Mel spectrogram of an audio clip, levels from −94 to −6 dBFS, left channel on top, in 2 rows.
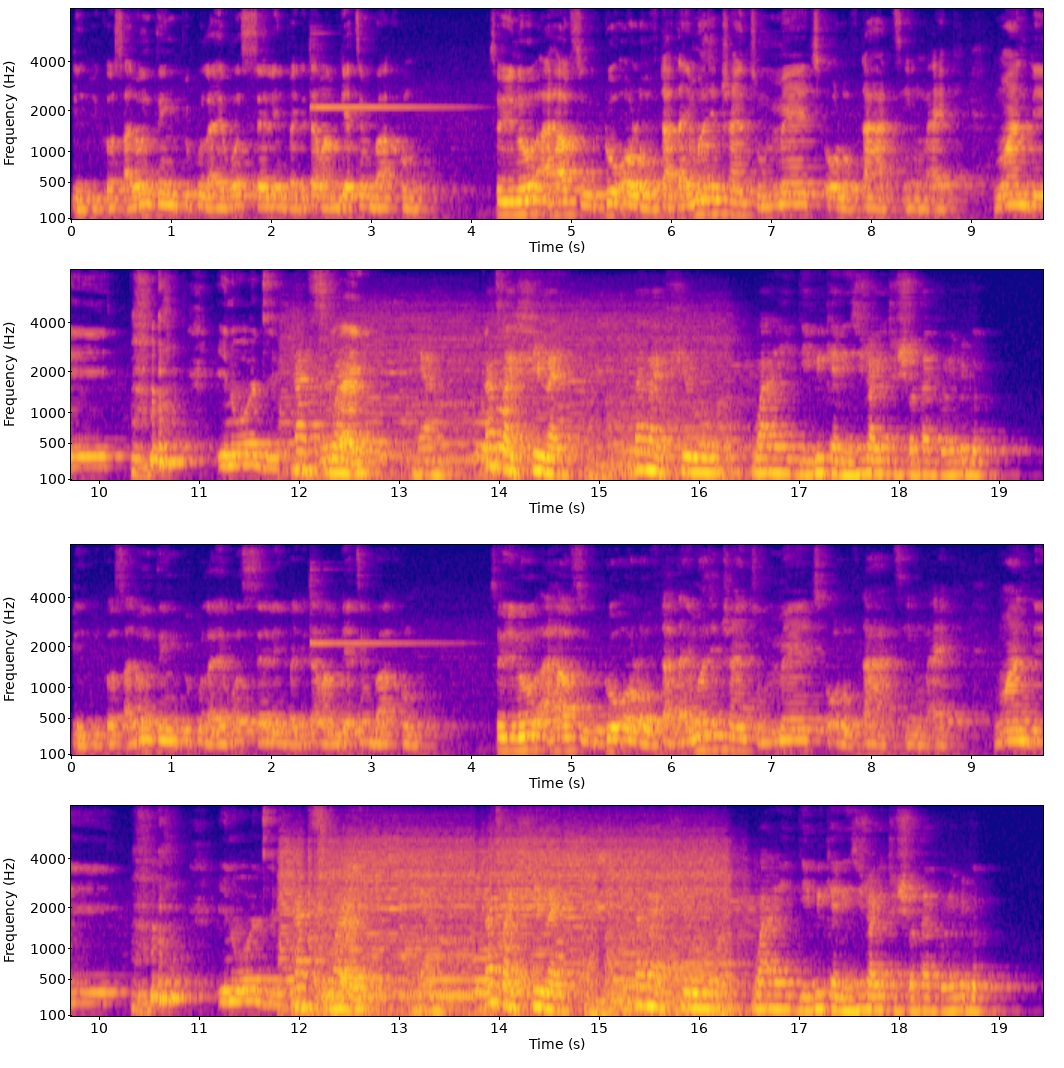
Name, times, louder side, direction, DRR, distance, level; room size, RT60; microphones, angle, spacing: voice 1, 0.0-3.5 4.2-8.7 9.2-11.9 12.2-12.9 13.7-14.2, left 2 dB, 65° left, 6 dB, 0.7 m, -22 dB
voice 2, 2.4-3.4 11.9-12.6 13.1-13.4 13.8-14.7 15.1-16.2 16.5-18.8, equal, 5° right, 0 dB, 0.5 m, -19 dB
sound 1, 11.8-16.8, right 7 dB, 85° right, 0.3 m, -25 dB
6.7 x 4.0 x 5.6 m, 0.99 s
head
